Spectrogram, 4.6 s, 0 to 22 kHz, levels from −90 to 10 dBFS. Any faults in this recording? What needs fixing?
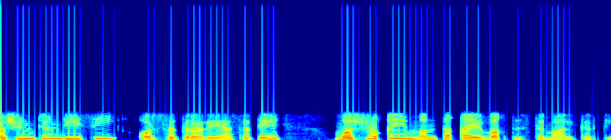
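Opus compression, likely in its narrowband SILK speech mode at a rate that fits roughly 12 kbps, leaves the speech muffled and hoarse throughout, with nothing above about 4 kHz. Encoding at a higher bitrate so the codec stays in full-band mode would prevent this.

A filter restarted on every block resets its state at each boundary, consistent with a 2048-sample block. It adds a steady 23.4 Hz buzz throughout that follows the speech level. Carrying the filter state across blocks instead of starting each one from silence would prevent this.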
